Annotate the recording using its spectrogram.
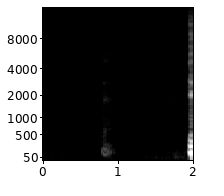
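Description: A pause in a man's speech: near silence apart from one short, faint breath just under a second in. His speech starts again at the very end.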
